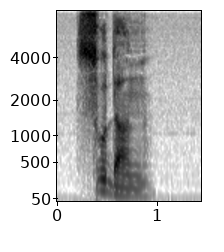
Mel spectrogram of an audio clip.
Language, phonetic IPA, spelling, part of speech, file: Polish, [ˈsudãn], Sudan, proper noun, Pl-Sudan.ogg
